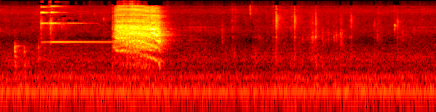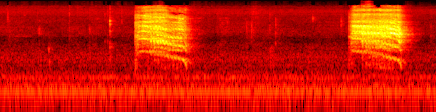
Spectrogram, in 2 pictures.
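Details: Hand-fed Alexandrine parakeet chick begging: three loud rasping squawks, each about half a second long with a downward slurred ending, spaced several seconds apart over a constant electrical hum.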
